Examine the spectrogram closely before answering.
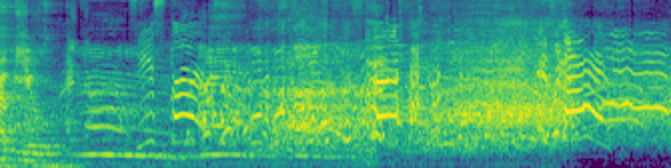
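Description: A young woman speaks calmly into a microphone, heard through loudspeakers in a large echoing hall.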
